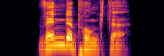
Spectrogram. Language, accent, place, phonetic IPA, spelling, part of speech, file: German, Germany, Berlin, [ˈvɛndəˌpʊŋktə], Wendepunkte, noun, De-Wendepunkte.ogg
- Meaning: nominative/accusative/genitive plural of Wendepunkt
